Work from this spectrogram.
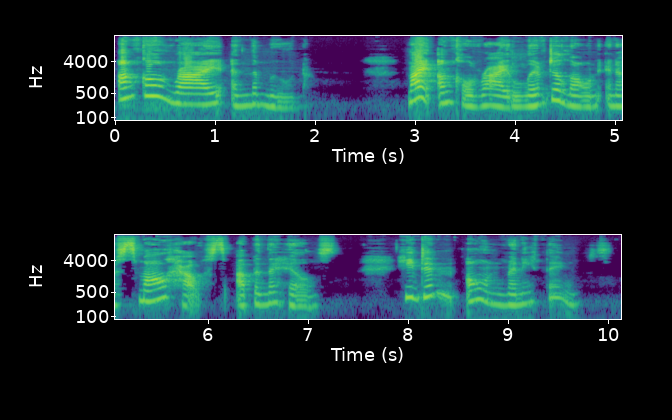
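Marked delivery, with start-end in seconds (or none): none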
